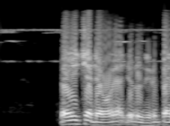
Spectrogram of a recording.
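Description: A man's voice delivering a Buddhist sermon, starting again about a second in after a brief pause.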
